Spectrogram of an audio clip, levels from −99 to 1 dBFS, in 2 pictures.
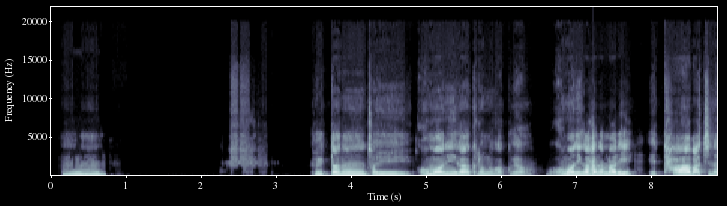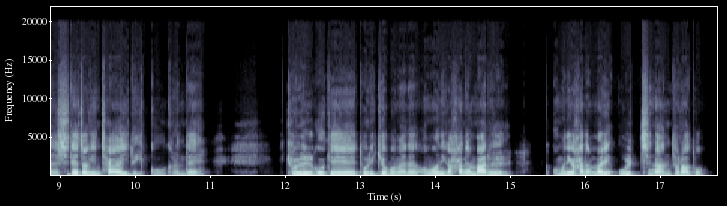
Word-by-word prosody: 음. 145 +1 -4 2.8
일단은 155 -2 +1
저희 115 -3 -3
어머니가 155 -1 +2
그런 120 +1 -6
것 110 - -8
같고요. 90 -3 -10
뭐 - - -12
어머니가 165 +1 +4
하는 200 +5 +3
말이 170 +4 +2 0.2
이 130 - -9
다 160 0 +6
맞지는 115 -9 -1
시대적인 170 - +1
차이도 175 -4 +1
있고 95 -1 -14
그런데 100 -1 -7 1.1
결국에 180 +2 +2
돌이켜 145 0 -1
보면은 125 +1 -3
어머니가 135 +2 0
하는 200 0 -1
말을 125 +4 +2 0.4
그 - - -23
어머니가 140 +6 +1
하는 220 +3 -1
말이 180 -1 +3
옳지는 175 - -2
않더라도 125 - -3
145 Hz, 255 characters per minute, -21 LUFS, 120-175 Hz, 2.8 s, 다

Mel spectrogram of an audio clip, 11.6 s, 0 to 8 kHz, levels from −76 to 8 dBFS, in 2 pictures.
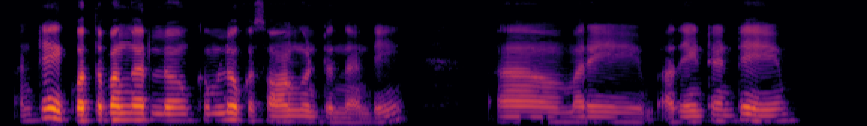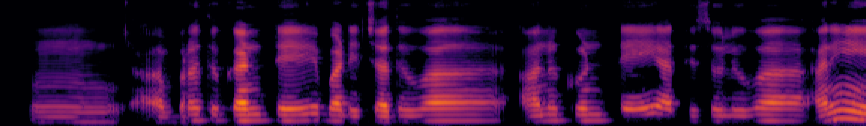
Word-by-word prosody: అంటే 145 +10 +2 0.2
కొత్త 145 0 +6
బంగారు 165 -1 +5
లోకంలో 155 +1 -2
ఒక - - -9
సాంగ్ 130 0 -1
ఉంటుందండి. 110 -3 -10 0.8
ఆహ్, 120 -1 -3
మరి 120 0 -5 0.5
అదేంటంటే 135 +5 -4 1.0
హ్మ్. 120 -1 -12 0.5
బ్రతుకంటే 145 0 +4 0.3
బడి 135 -2 +2
చదువా, 135 +2 +2 0.6
అనుకుంటే 145 0 -4 0.2
అతిసులువా 135 +1 -3 0.3
అని 190 +3 +2
140 Hz, 90 wpm, -27 LUFS, 125-145 Hz, 1.0 s, కొత్త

